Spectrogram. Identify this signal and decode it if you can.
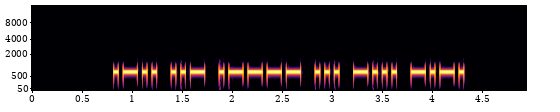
Morse code, heard as a keyed tone, about 25 wpm, 700 Hz. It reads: LU1SBC
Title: DXCC-100 Call Signs - 6 Characters - 25wpm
